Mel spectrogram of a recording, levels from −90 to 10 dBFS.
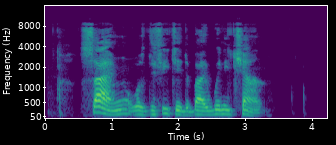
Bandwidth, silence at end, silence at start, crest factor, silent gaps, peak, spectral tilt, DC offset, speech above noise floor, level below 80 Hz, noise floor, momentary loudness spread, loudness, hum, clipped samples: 9.4 kHz; 1 s; 0.55 s; 20 dB; none; -2 dBFS; -4.5 dB/octave; under 0.1%; 56 dB; -66 dBFS; -75 dBFS; 12 LU; -20 LUFS; none; under 0.1%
